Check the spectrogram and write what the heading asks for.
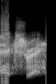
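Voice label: "X-ray", English; Alphabet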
